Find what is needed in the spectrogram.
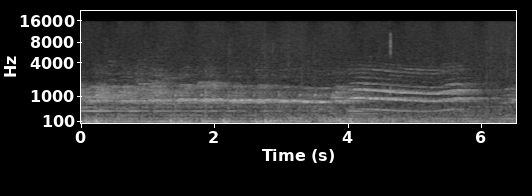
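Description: Two long, drawn-out distant wails heard from inside a van at night: the first is held and falls slowly for about three and a half seconds, the second starts about four seconds in and wavers up and down. A steady low hum runs underneath.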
